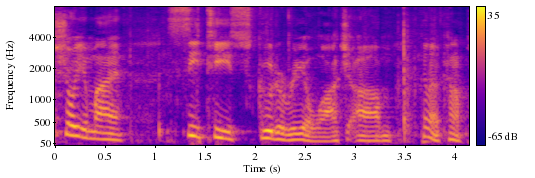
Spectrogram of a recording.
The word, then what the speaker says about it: Scuderia: And I may say Scuderia because that's how I kind of want to pronounce it based on my reading of it, but as I believe if you're Italian you would say Scuderia.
